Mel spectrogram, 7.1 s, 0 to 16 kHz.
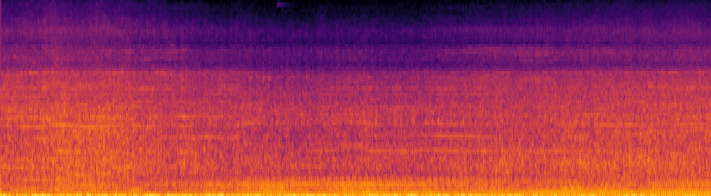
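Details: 2022 Kubota LX2610SU 4WD hydrostatic compact tractor with LA535 front loader, 138 hours, running; steady low diesel drone with even firing, no knocks or rattles. Normal running.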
